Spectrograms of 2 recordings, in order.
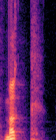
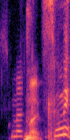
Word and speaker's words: SMK: I'm pretty sure that's pronounced Smuk. Smick. Yeah.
